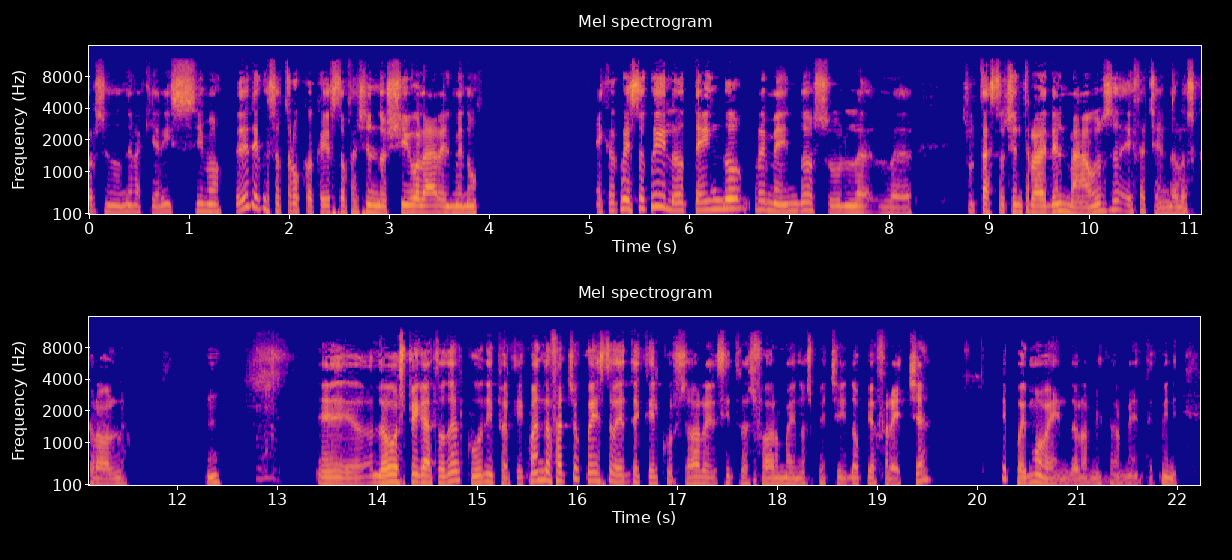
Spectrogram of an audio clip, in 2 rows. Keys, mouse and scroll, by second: 16.2-18.0 middle drag.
